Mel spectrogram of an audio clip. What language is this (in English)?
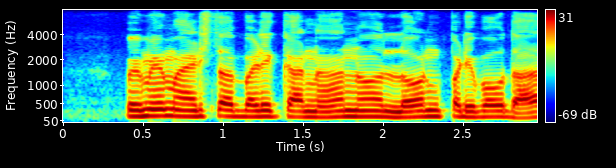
Kannada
